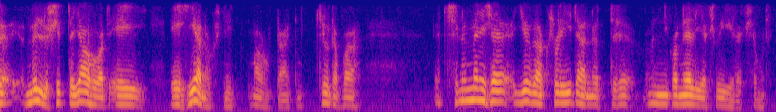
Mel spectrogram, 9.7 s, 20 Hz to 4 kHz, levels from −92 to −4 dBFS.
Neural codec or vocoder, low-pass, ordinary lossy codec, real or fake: none; 3.6 kHz; Opus, 16 kbps; real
